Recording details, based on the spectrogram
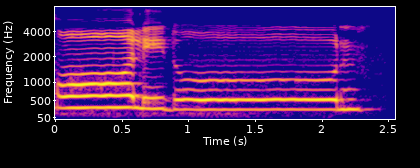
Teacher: خالدون، دو وہ ساکن سے پہلے دال کے اوپر پیش ہے تو وہ مدہ کو ہم نے 1 الف 2 حرکات کے برابر لمبا کر کے پڑھنا ہے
